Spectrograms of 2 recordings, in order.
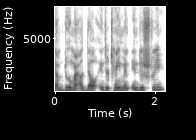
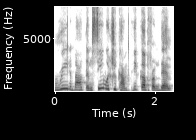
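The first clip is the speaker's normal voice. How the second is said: ordinary talk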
